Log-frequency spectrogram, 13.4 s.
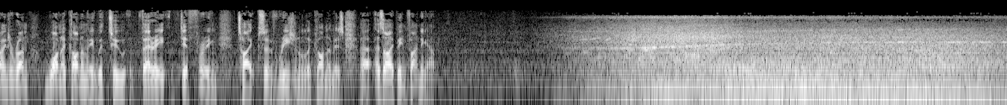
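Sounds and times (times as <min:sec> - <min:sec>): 
speech: 0:00.0 - 0:05.9
passenger jets taking off at Frankfurt Airport: 0:07.1 - 0:13.4.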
